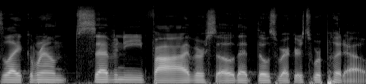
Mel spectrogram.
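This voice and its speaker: A man speaks in a normal speaking voice at a fairly low pitch and a moderate pace. The sound is dry and close with no echo, on a very clean recording with a silent background. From US Midwest, Chicago. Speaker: classical vocalist. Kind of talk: interview. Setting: studio.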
